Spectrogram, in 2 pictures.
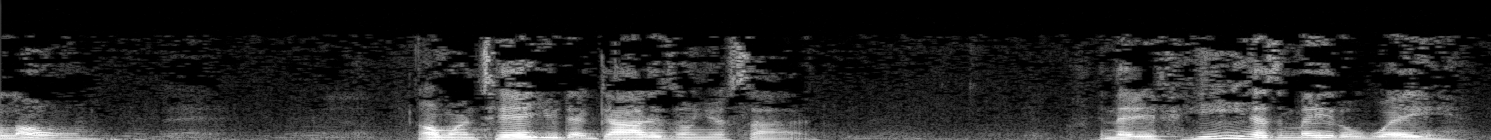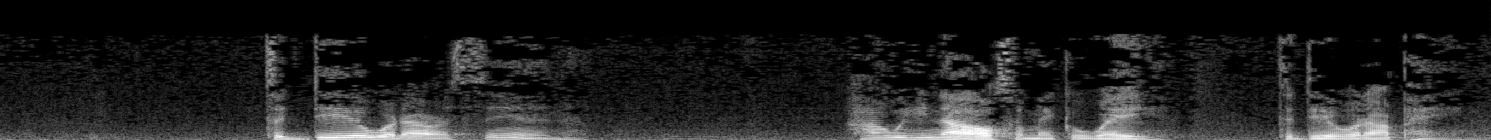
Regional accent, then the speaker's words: United States; American Christians

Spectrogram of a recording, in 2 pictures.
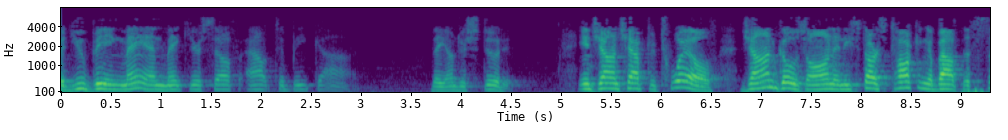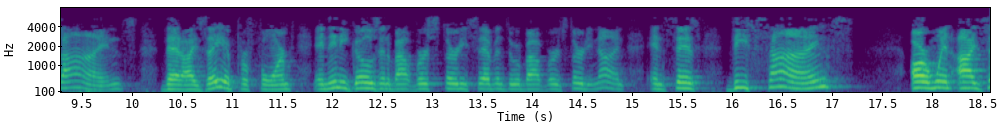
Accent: West Coast, United States; moved away; I come from the West Coast

